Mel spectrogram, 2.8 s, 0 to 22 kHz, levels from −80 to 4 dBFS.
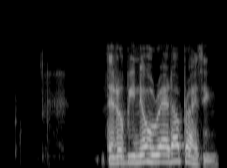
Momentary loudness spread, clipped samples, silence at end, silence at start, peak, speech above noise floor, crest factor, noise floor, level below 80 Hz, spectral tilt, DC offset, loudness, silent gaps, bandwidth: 7 LU; under 0.1%; 0.15 s; 1.35 s; -10 dBFS; 41 dB; 18 dB; -65 dBFS; -66 dBFS; -6.5 dB/octave; under 0.1%; -24 LUFS; none; 7.6 kHz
